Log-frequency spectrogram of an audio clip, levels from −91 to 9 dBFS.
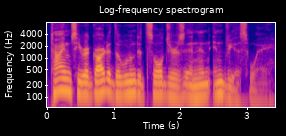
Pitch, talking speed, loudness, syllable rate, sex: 105 Hz, 195 wpm, -19 LUFS, 5.4 syllables/s, male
